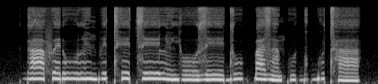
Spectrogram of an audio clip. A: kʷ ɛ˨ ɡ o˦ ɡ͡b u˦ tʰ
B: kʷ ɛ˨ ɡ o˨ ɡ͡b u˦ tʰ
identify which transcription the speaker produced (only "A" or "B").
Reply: A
